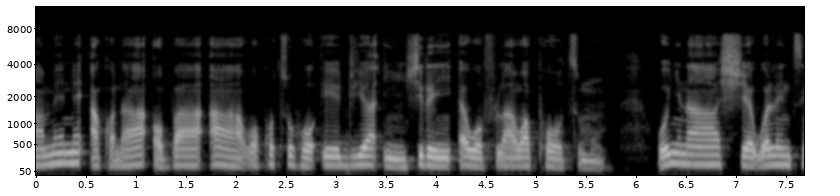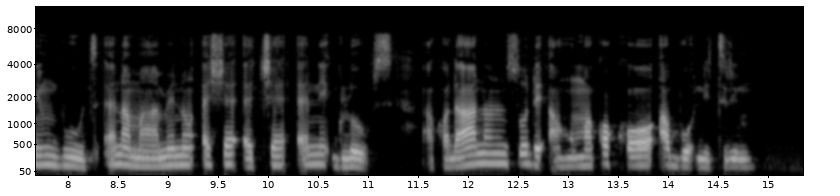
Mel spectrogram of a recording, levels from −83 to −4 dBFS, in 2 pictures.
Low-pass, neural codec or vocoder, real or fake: 7.2 kHz; none; real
